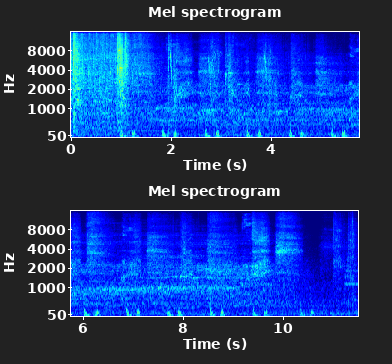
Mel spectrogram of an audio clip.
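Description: Heavy footsteps thud at a steady pace.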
